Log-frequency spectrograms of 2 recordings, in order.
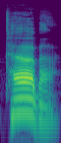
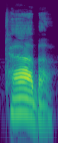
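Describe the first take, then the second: Both takes have the same delivery.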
